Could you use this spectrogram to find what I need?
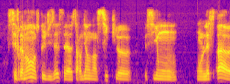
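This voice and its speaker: Pitched in the medium range, he has an ordinary speaking voice. His delivery is fairly quick, and the rise and fall of his pitch is ordinary. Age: 20s. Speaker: young worker. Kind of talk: TV debate.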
